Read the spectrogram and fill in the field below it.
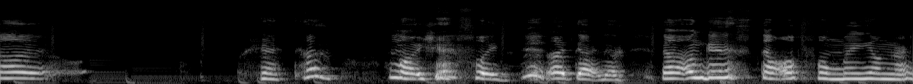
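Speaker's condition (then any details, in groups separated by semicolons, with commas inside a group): Cerebral palsy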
